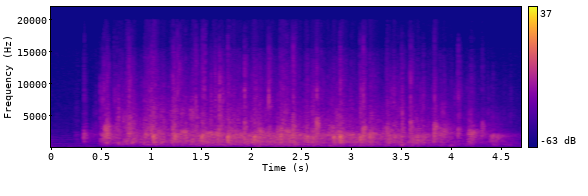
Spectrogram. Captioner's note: audience applauding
